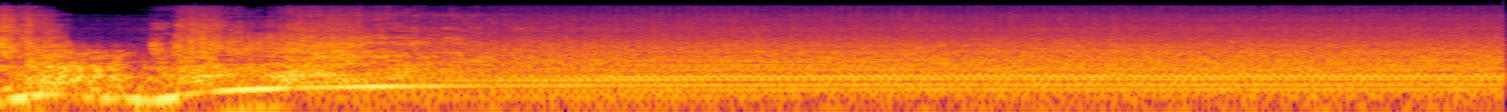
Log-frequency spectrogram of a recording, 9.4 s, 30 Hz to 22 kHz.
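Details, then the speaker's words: Classic Pontiac V8 with new Progression Ignition distributor, 600 rpm idle, 16° base timing: a couple of quick revs rise and fall cleanly, then a smooth, even, low idle about 600 rpm; healthy throttle response. "There it is. It's about 600 RPM. Very cool. Let's give it a few little bursts and see what happens."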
